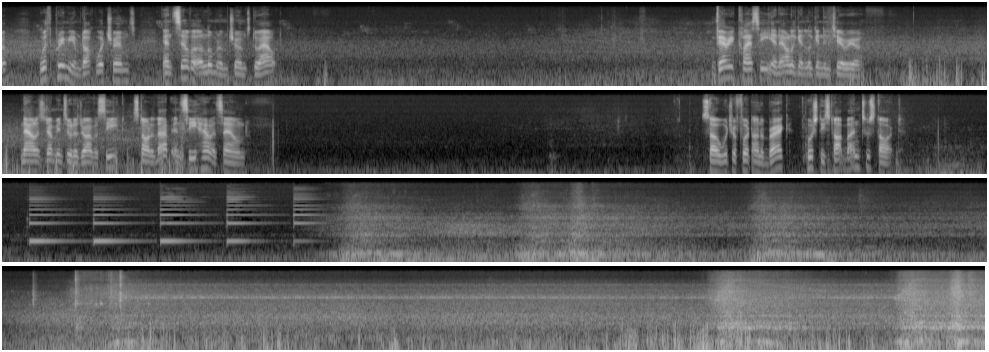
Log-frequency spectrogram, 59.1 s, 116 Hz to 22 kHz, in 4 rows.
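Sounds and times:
car engine starting and idling: 27.9s - 59.0s
engine revving: 31.9s - 59.0s.

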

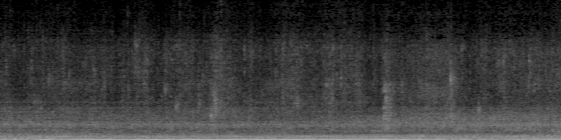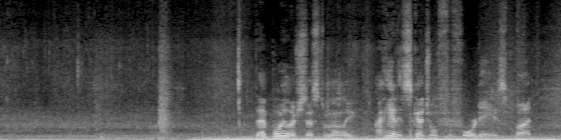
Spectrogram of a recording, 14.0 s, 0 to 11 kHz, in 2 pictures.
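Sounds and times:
water trickling in pipes: 0.0s - 9.5s
pumps humming: 0.0s - 14.0s.

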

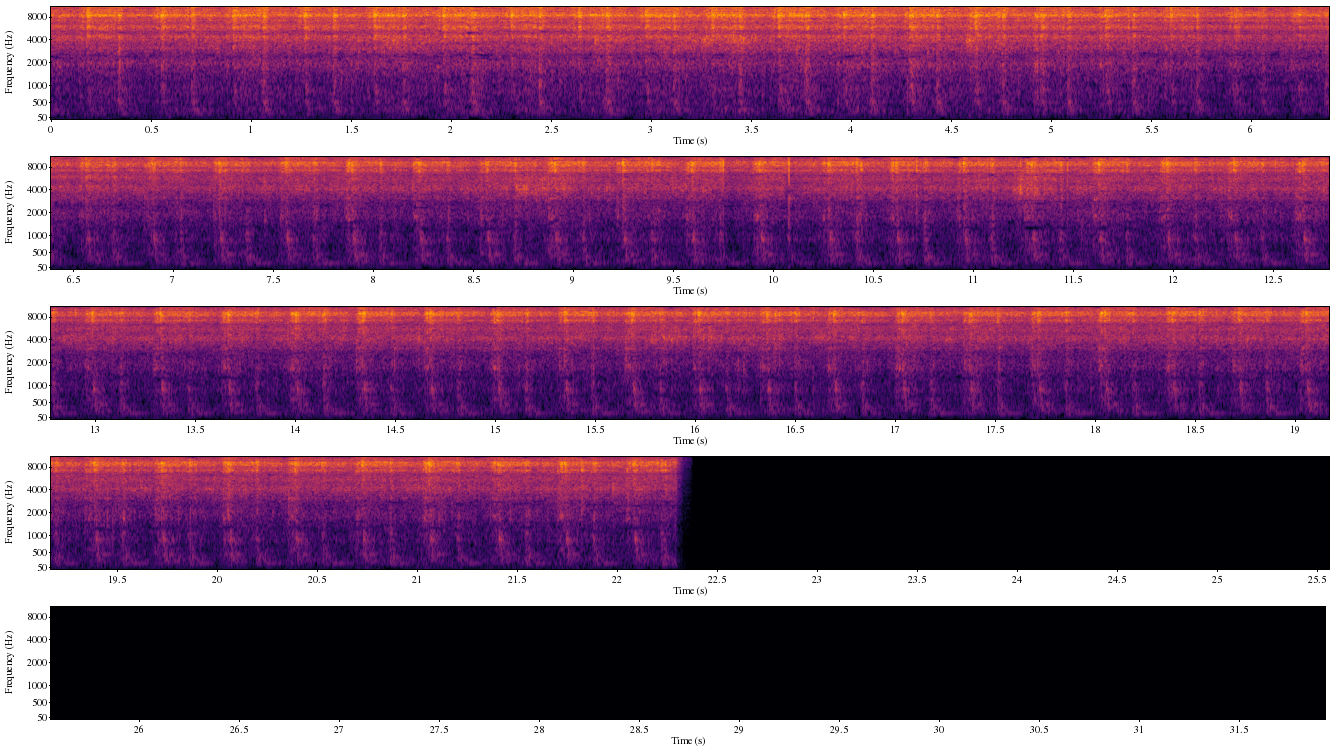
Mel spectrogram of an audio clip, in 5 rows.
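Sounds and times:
steam engine valve gear beat: 0.0s - 22.4s
steam hissing: 0.0s - 22.4s.

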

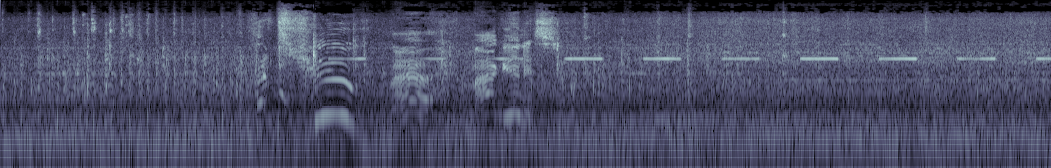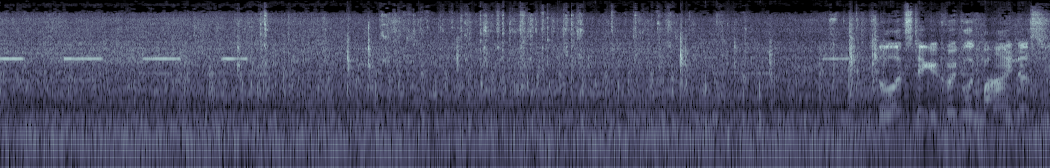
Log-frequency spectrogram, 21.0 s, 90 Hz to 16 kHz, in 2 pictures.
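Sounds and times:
excavator running: 0.0s - 21.0s
travel alarm beeping: 4.9s - 13.0s, 18.7s - 19.0s.

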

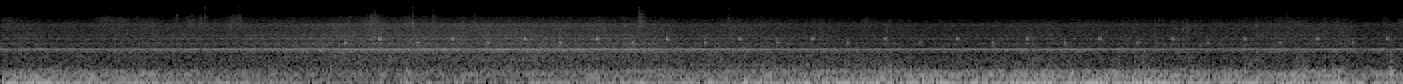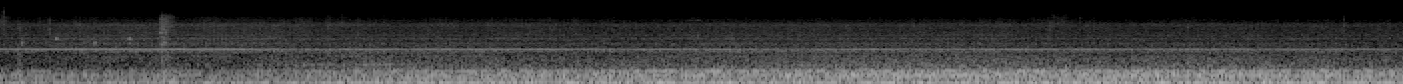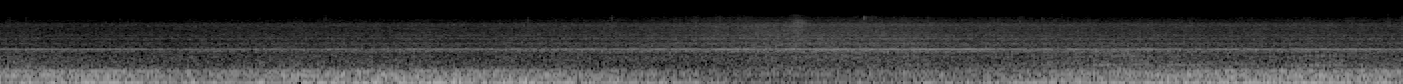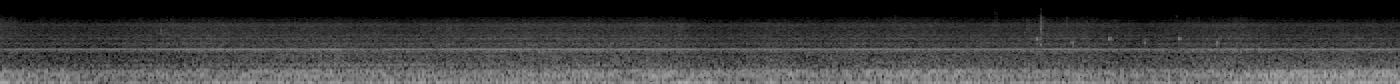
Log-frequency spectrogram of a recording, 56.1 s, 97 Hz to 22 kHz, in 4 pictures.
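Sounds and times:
car engine and road rumble: 0.0s - 19.9s
faint whine: 0.0s - 56.0s
faint ticks: 3.4s - 15.8s.

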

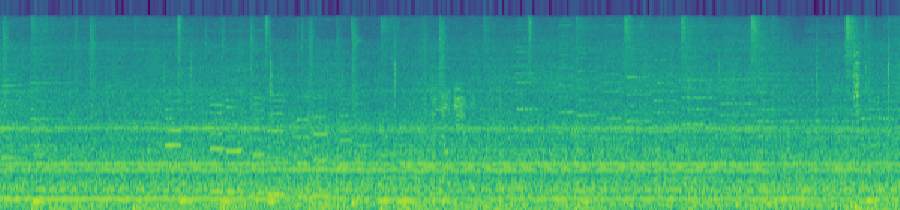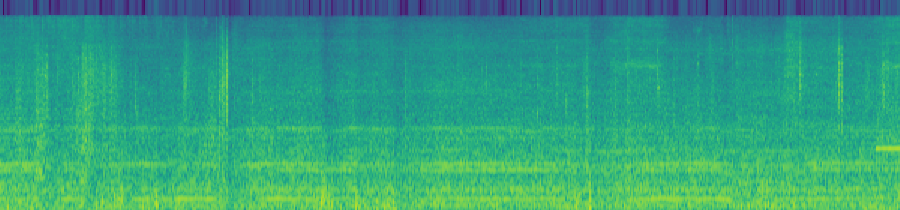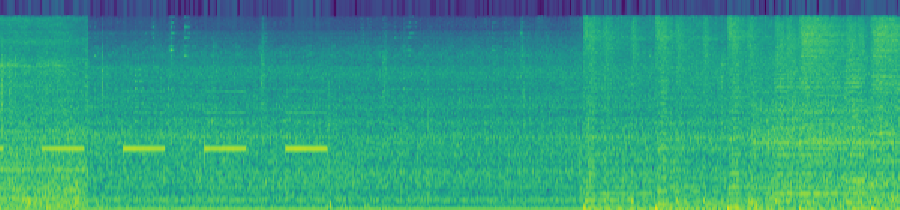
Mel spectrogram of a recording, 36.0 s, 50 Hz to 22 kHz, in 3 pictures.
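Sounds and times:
machine engine with whine: 0.0s - 36.0s
reversing alarm beeping: 2.1s - 5.0s, 23.7s - 28.5s.

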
